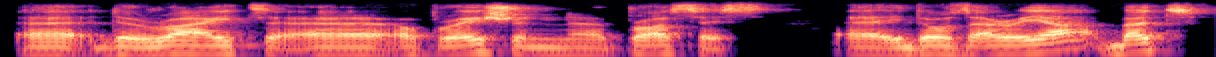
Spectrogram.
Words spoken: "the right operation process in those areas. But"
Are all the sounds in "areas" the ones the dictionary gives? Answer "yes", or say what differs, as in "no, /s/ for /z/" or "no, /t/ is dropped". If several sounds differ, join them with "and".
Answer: no, /z/ is dropped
